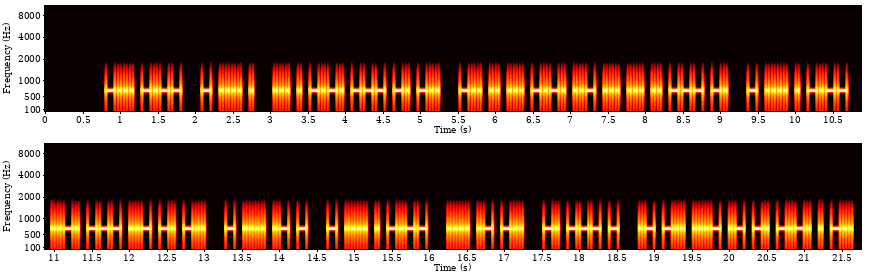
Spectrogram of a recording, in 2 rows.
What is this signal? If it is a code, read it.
Morse code, heard as a keyed tone, about 30 wpm, 700 Hz. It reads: BY THE SECOND DISCUSSION THEY FOUND THAT THEY HAD NOT ADVANCED
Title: Sentences from Top 1200 Words 30wpm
